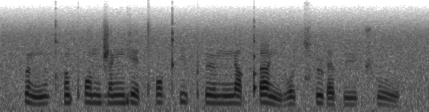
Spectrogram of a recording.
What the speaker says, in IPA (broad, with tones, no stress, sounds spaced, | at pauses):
p œ˥˩ ŋ ɡ ə̃˥˩ qʰ ũ˦ pʰ ɔ˦ n d͡ʒ a˦ ŋ ɡ eː˥˩ tʰ ɔ˦ kʰ i˥˩ pʰ øː˦ m ŋ ɛ˥˩ qʼ eː˥˩ ŋ ɣ o˥˩ t͡ɕʰ y˥˩ ɽ ɛ˥˩ p yː˦ t͡ʃʰ u˥˩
